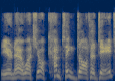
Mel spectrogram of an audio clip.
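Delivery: put-on loud, extremely posh English accent. Retelling a line a woman said in a story, most posh English accent. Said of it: "most posh English accent".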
